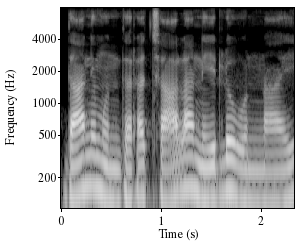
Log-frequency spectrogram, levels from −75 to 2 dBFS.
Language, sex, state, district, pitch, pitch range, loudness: Telugu, male, Telangana, Komaram Bheem, 125 Hz, 120-145 Hz, -15 LUFS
